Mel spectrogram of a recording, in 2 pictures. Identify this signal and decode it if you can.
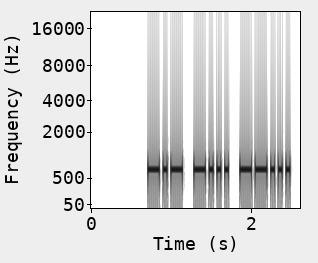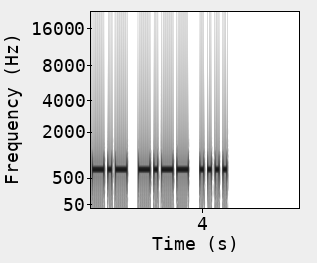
Morse code, heard as a keyed tone, about 25 wpm, 700 Hz. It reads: KB7KYH
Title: USA Call Signs - 6 Characters - 25wpm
